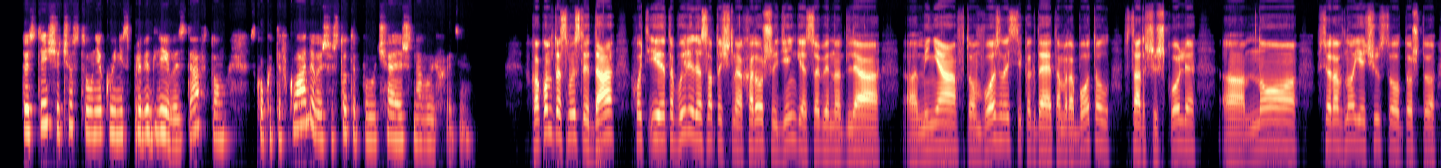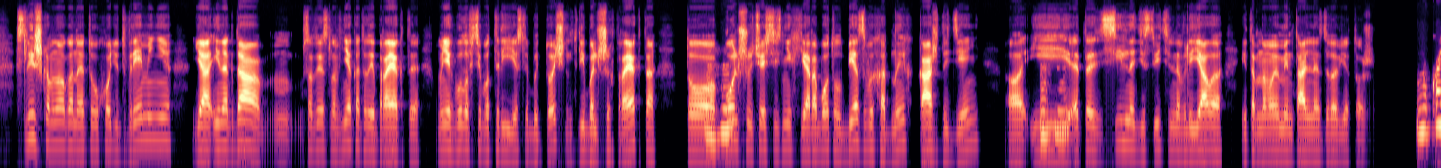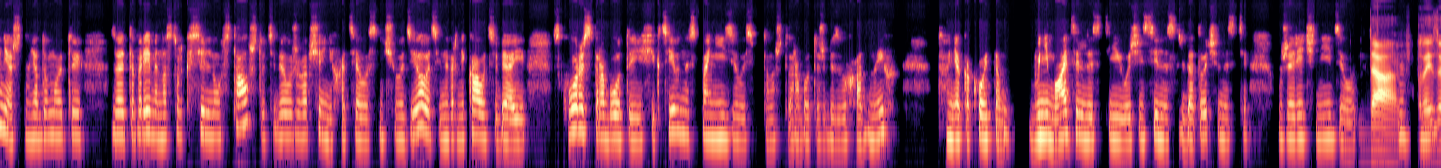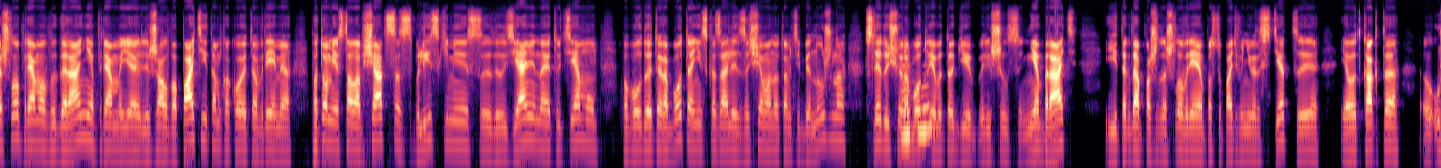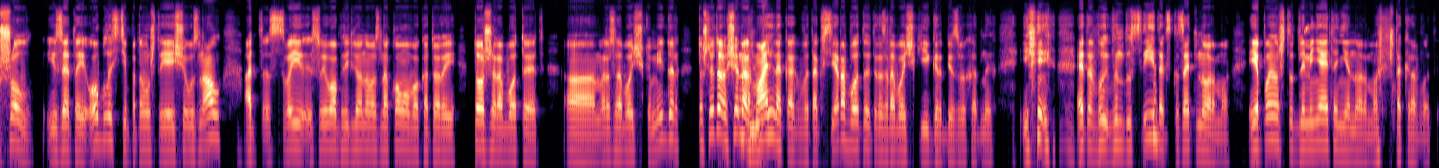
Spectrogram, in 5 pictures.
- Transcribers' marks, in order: tapping; laughing while speaking: "то ни"; laughing while speaking: "и"; chuckle; chuckle
- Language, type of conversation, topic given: Russian, podcast, Как не потерять интерес к работе со временем?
